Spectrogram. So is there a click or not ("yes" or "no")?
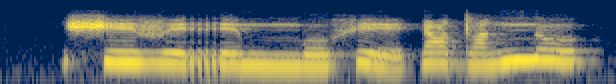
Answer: no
